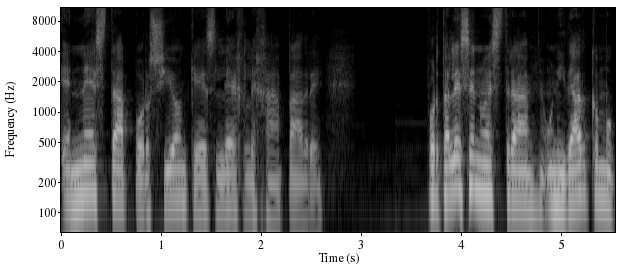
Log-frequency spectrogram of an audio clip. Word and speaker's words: Lej Leja: La parashá de esta semana es la parashá número tres y el nombre es la parashá lej leja. Importante, así es como se pronuncia en la fonética, lej leja.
